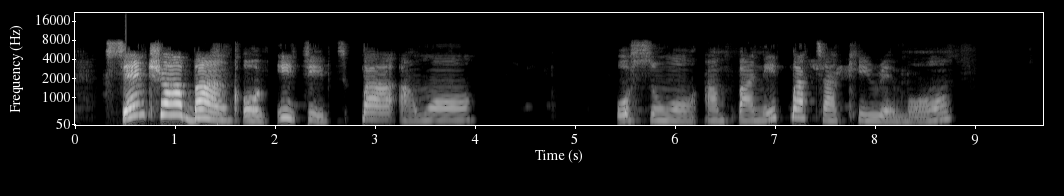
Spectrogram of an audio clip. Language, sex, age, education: Yoruba, female, 15-29, tertiary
